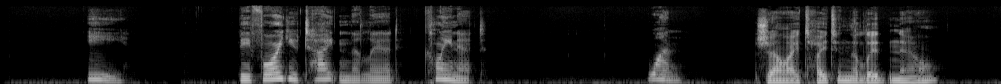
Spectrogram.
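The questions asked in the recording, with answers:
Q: Shall I tighten the lid now?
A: No, clean it first.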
